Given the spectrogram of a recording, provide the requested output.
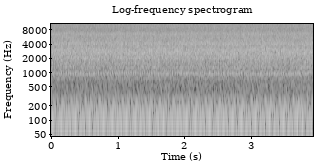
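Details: Honda Magna VF750C with jet kit (larger fuel jets), cold engine warming up: steady low idle pulsing about three to four beats a second, slightly lumpy but even; carburetors out of sync.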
